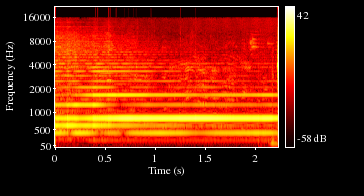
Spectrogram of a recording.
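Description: Harmonium holding one steady chord, loud and unwavering, with no drums or singing over it.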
